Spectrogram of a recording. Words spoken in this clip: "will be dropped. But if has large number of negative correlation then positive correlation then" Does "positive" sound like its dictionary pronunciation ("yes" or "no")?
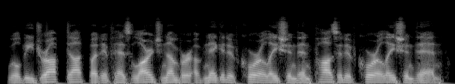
yes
